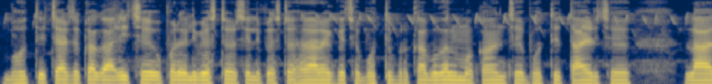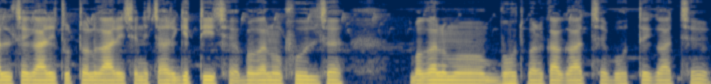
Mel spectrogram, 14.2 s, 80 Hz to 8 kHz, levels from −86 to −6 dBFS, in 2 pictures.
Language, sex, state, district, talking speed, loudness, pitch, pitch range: Maithili, male, Bihar, Samastipur, 195 wpm, -19 LUFS, 120 Hz, 115-125 Hz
